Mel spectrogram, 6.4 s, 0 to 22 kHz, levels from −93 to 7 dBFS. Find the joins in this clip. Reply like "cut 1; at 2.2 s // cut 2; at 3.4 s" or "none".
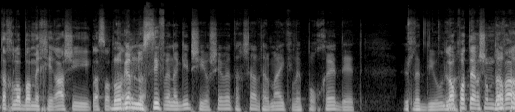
cut 1; at 1.2 s // cut 2; at 2.1 s // cut 3; at 2.4 s // cut 4; at 3.3 s // cut 5; at 3.7 s // cut 6; at 5.1 s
